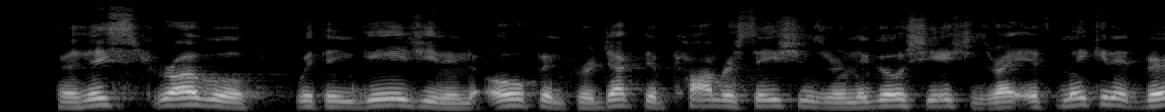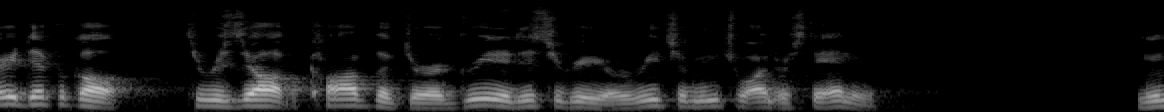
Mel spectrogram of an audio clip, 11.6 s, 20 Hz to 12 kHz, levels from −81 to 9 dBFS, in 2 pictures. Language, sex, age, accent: English, male, 30-49, American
